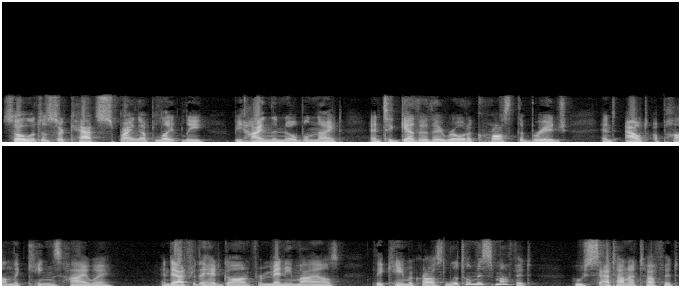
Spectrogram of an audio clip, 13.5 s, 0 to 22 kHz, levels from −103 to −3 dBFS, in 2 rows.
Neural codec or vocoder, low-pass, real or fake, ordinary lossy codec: none; 7.2 kHz; real; AAC, 48 kbps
